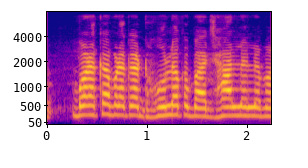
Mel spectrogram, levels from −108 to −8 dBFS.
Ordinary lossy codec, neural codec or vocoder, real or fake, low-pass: none; codec, 16 kHz, 16 kbps, FreqCodec, larger model; fake; 7.2 kHz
